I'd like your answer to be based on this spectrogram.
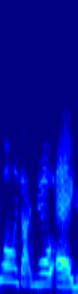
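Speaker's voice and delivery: high, tearful voice, crying through the words. Retelling coming out of an egg retrieval: imitating own past crying. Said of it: "on crying".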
